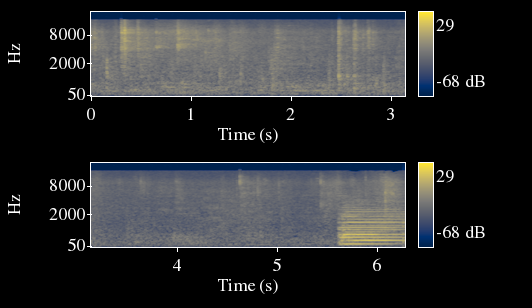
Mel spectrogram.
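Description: Quiet hall with a few faint clicks and rustles, then near the end a grand piano chord struck loudly and held, its notes ringing on.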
